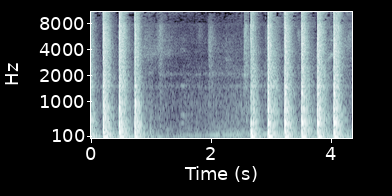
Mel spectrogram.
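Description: Claw hammer tapping a fastener into a metal hasp on a wooden cabinet door: four quick blows, a pause of about two seconds, then five more, about four a second.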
